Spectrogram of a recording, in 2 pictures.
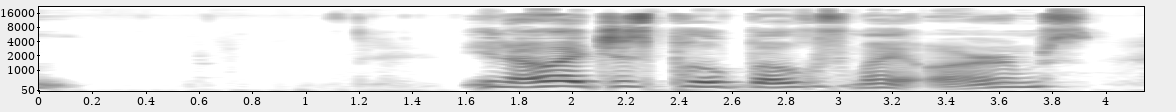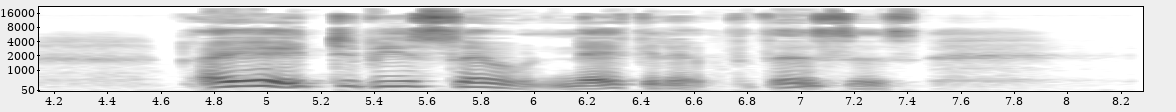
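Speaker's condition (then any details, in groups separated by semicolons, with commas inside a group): Cerebral palsy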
